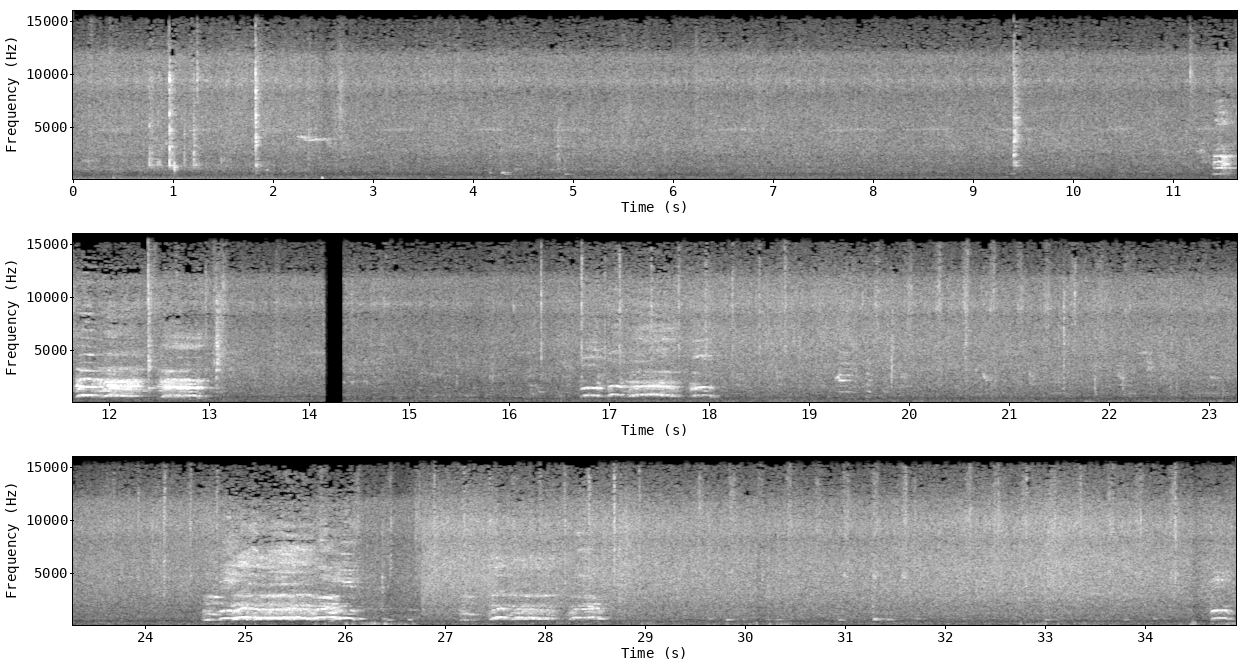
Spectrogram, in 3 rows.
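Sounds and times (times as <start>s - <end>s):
steady background hiss: 0.0s - 34.9s
rooster crowing: 11.4s - 13.2s, 16.7s - 18.2s, 24.6s - 26.2s, 27.1s - 28.7s, 34.6s - 34.9s.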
